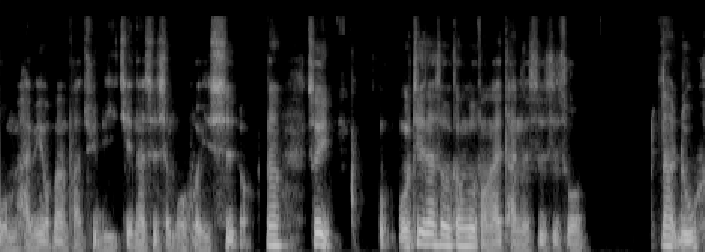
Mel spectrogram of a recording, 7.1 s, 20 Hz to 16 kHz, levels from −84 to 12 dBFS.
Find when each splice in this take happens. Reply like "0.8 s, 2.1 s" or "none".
2.6 s, 3.7 s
